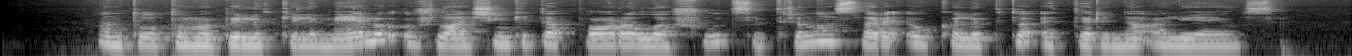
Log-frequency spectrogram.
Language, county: Lithuanian, Utena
